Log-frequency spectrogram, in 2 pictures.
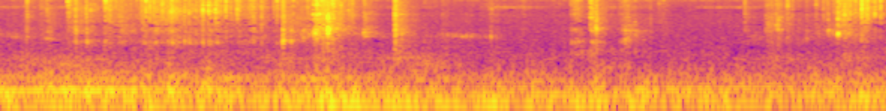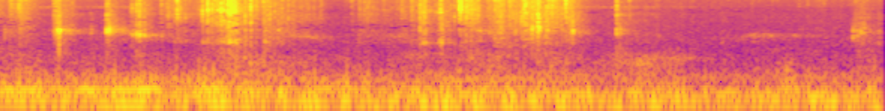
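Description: A metal utility knife blade scores a grid into a solid, dry, palm-sized pink oval bar of soap held in hand, then shaves the surface off as small cubes. Quick, crisp scraping and crunching bursts flare bright over a steady low hum, each cut fading almost at once.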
